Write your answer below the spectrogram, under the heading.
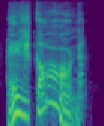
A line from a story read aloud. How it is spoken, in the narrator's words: Grandma cried out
